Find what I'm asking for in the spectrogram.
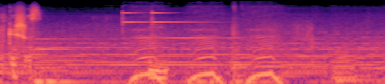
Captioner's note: phone chiming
